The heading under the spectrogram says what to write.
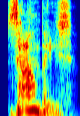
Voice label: alert zombie, male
